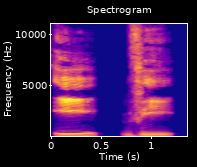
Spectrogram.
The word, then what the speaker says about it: EVA: E separate, V separate, A separate, just so you know. So there you go. Very clear on how to pronounce the airline name. It's EVA.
